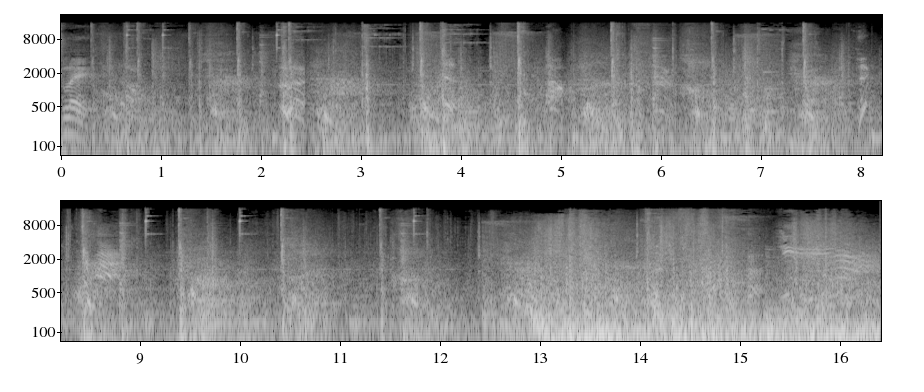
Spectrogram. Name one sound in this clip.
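Magic attacks crack and zap in quick bursts.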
